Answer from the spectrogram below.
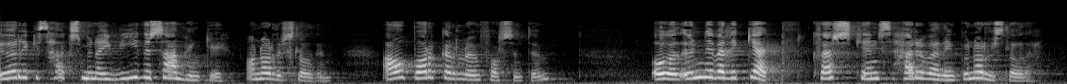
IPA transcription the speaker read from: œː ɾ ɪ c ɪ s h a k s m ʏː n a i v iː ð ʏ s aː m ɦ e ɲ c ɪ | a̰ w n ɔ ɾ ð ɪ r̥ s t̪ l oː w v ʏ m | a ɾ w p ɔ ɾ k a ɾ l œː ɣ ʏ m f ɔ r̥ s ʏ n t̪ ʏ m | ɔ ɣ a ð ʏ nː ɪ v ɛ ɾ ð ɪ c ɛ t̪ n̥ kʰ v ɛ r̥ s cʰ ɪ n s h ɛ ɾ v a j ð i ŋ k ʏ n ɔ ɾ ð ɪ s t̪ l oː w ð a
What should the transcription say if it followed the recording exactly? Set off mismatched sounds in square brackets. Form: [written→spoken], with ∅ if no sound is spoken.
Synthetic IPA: œː ɾ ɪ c ɪ s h a k s m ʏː n a i v iː ð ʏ s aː m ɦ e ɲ c ɪ | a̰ w n ɔ ɾ ð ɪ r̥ s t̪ l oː w [v→ð] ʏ m | a [ɾ→∅] w p ɔ ɾ k a ɾ l œː ɣ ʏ m f ɔ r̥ s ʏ n t̪ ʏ m | ɔ ɣ a ð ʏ nː ɪ v ɛ ɾ ð ɪ c ɛ t̪ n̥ kʰ v ɛ r̥ s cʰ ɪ n s h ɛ ɾ v a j ð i ŋ k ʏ n ɔ ɾ ð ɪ s t̪ l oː w ð a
